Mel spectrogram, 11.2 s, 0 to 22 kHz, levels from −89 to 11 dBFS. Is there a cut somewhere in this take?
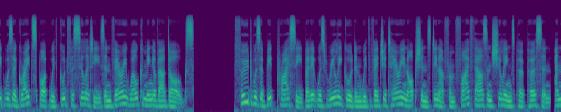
no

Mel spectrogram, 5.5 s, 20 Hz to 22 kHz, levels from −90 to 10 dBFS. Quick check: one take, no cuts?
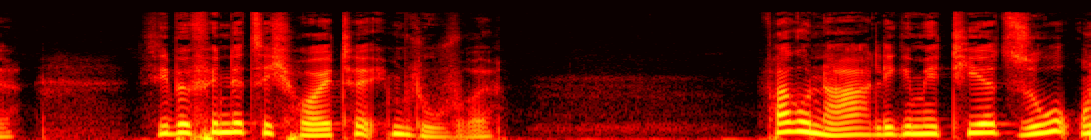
yes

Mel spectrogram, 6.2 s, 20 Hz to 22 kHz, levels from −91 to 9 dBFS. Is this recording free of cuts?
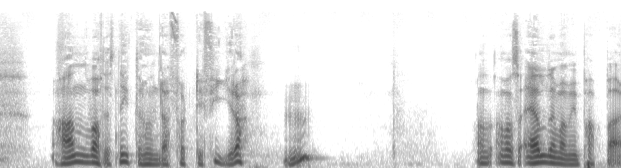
no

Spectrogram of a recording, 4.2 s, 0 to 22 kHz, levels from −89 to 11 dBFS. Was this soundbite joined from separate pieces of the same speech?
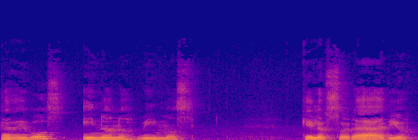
no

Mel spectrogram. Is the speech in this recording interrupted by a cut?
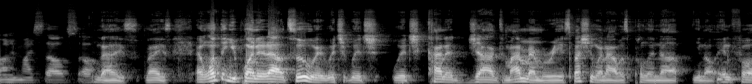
no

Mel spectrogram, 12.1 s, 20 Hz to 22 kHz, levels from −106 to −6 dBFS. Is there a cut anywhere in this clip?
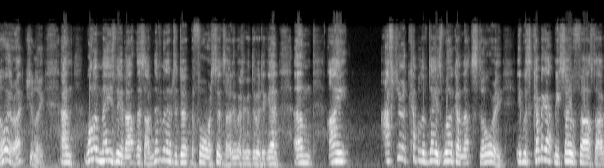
no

